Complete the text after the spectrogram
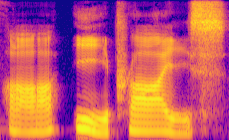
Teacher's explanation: I start with an a and I go to an e sound.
